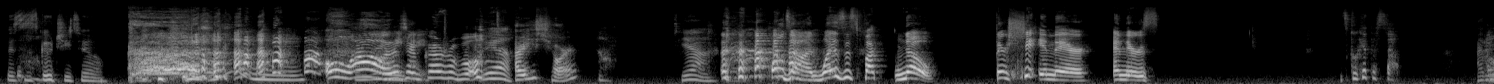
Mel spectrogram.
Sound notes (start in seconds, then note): 1.3 all laughing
